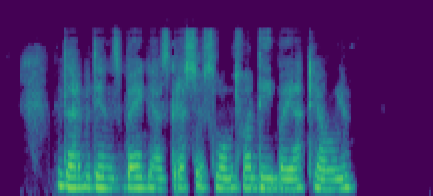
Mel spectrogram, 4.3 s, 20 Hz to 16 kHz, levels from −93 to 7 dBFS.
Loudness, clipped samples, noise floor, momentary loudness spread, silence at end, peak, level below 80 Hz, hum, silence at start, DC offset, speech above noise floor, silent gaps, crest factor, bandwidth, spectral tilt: -23 LUFS; under 0.1%; under -90 dBFS; 5 LU; 0.8 s; -4 dBFS; -70 dBFS; none; 0.25 s; under 0.1%; over 68 dB; none; 18 dB; 9.2 kHz; -5.5 dB/octave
